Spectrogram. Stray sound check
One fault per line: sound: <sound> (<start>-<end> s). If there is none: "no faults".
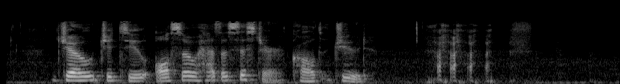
sound: laugh (4.2-5.3 s)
